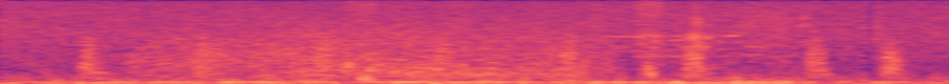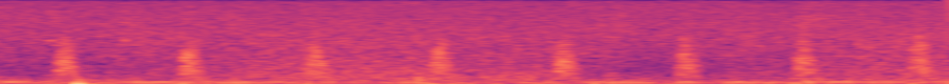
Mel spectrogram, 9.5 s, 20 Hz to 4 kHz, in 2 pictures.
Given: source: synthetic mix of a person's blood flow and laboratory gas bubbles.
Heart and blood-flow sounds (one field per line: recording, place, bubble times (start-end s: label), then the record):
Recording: Doppler ultrasound of blood flow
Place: subclavian vein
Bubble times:
1.71-1.90 s: bubbles
3.18-3.56 s: bubbles
From the record:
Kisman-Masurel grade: 111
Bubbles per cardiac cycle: 1 to 2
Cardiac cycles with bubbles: 1 to 10%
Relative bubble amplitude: barely perceptible (0.100 to 0.250)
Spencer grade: 1 (occasional bubble signal discernible with the cardiac motion signal, with majority of cardiac periods free of bubbles)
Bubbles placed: anywhere in the cardiac cycle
